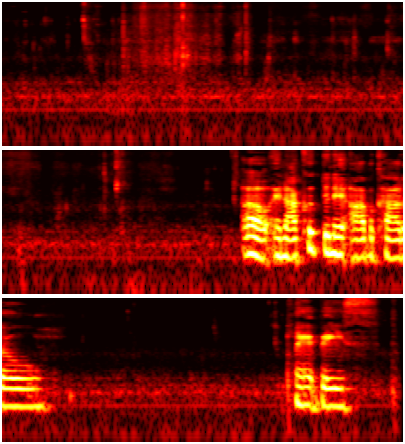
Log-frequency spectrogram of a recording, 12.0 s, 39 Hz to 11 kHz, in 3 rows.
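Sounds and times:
quiet chewing: 0.0 - 6.4
low steady hum: 0.0 - 12.0.

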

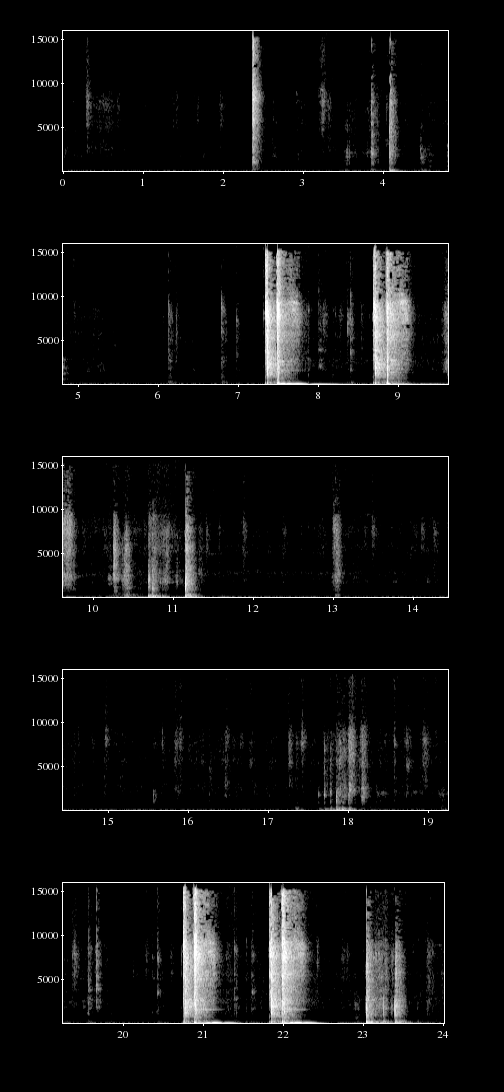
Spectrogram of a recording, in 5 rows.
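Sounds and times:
staple gun shots: 7.3 - 8.1, 8.7 - 9.2, 20.7 - 22.5.

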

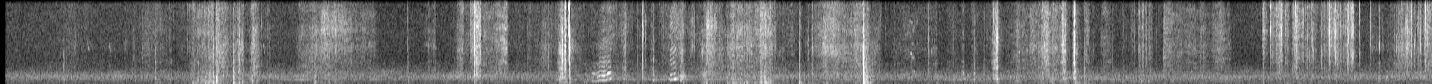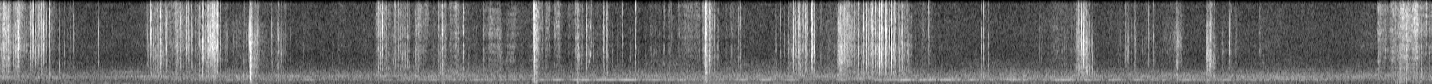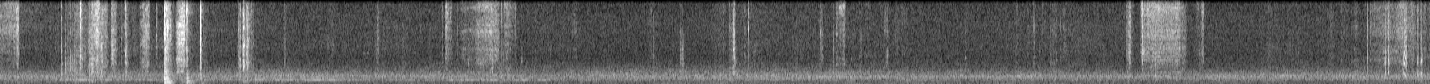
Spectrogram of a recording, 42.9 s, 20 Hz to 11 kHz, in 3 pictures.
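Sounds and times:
cardboard box being handled: 18.1 - 23.6.

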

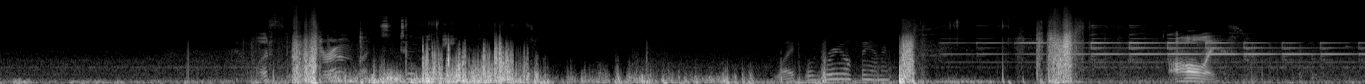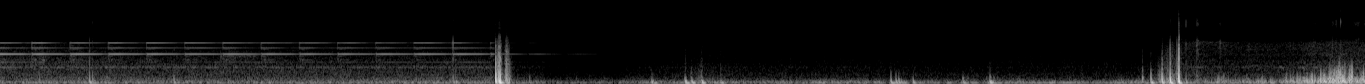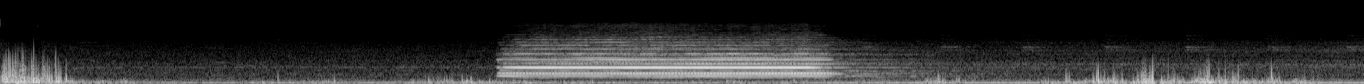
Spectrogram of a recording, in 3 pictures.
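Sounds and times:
locomotive air horn blast: 32.2 - 36.7.

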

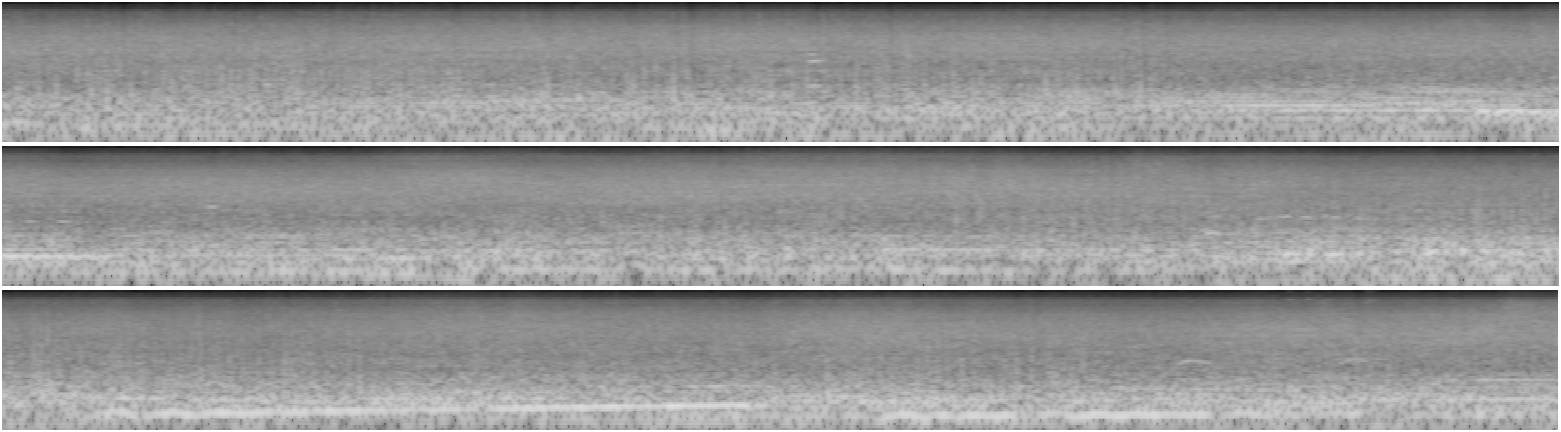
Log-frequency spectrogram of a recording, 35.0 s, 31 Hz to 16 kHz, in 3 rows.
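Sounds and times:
heavy rain falling: 0.0 - 35.0
road traffic rumble: 0.0 - 35.0.

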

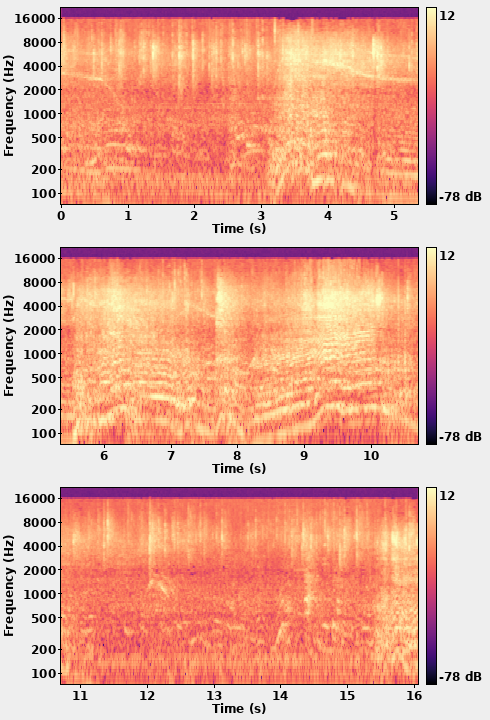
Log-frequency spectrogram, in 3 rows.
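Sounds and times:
motorcycle engine revving: 3.0 - 11.0, 15.4 - 16.0.

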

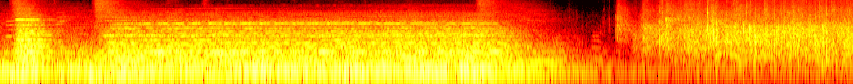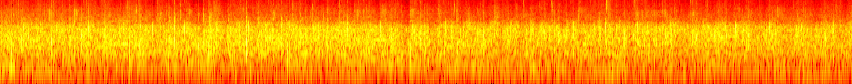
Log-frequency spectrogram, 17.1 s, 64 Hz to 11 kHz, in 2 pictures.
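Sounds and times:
audience applauding: 6.1 - 17.0.

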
